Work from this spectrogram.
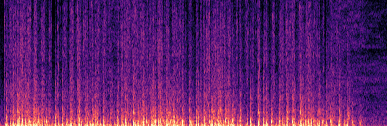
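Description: Sustained rapid gunfire in the video game MENACE, rounds striking armor: a dense, loud, continuous rattle of shots for several seconds that drops away abruptly at the end, with no talk.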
